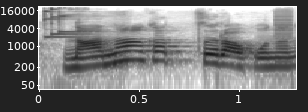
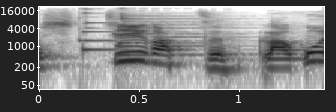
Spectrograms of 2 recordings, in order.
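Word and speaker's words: 7月: 7월이라고 할 때에는요 나나가츠라고는 하지 않고 시찌가츠라고 읽게 된다.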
